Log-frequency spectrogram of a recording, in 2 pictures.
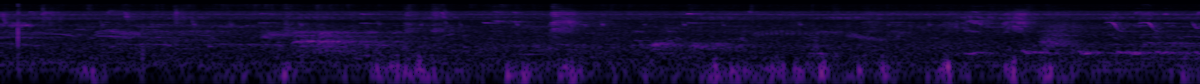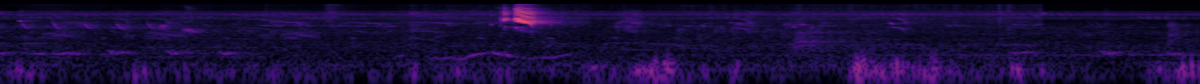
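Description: Birds calling with scattered short chirps, and one loud, brief shrill call about thirteen seconds in.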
